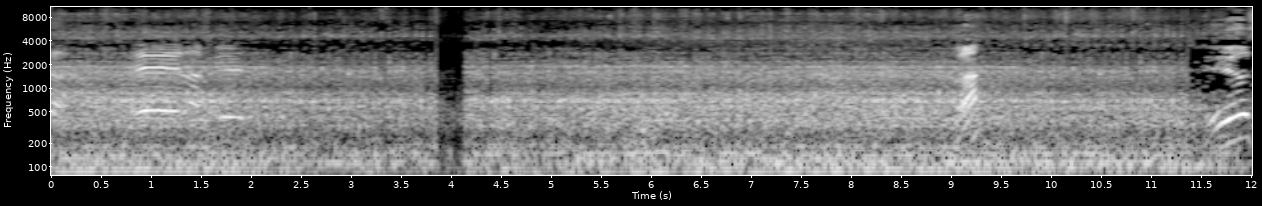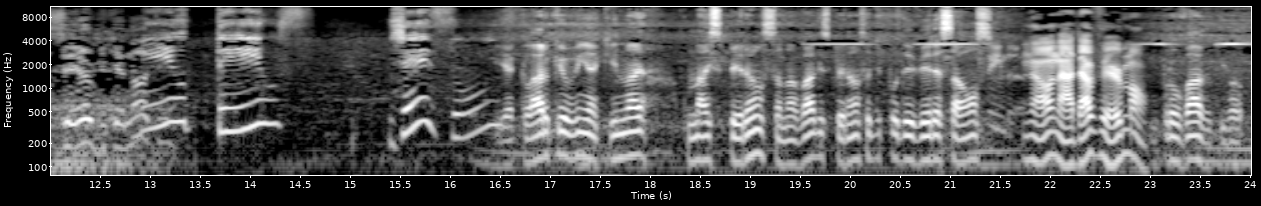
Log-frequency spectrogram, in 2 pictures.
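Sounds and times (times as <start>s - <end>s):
outboard motor running: 0.0s - 12.9s.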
